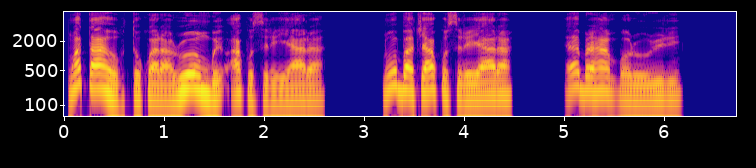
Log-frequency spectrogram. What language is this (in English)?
Igbo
